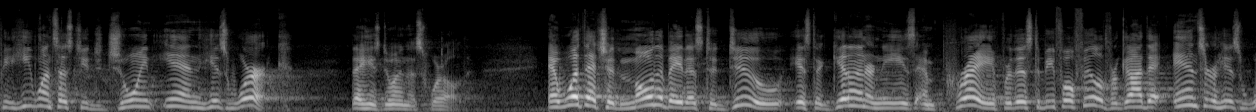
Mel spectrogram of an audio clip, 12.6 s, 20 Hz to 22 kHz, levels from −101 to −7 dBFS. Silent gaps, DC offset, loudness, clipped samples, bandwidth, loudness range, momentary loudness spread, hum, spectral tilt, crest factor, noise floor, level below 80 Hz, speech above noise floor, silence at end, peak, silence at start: none; under 0.1%; -37 LUFS; under 0.1%; 13.5 kHz; 7 LU; 12 LU; none; -5 dB/octave; 24 dB; -71 dBFS; -78 dBFS; 34 dB; 0 s; -14 dBFS; 0 s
